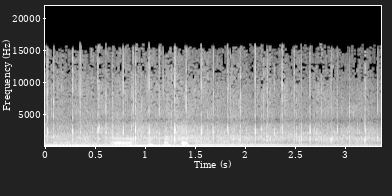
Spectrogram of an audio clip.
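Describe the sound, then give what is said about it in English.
An audience applauds a speaker who has just said he was ordained, with steady, dense clapping that carries through the whole stretch, while a brief voice or whoop rises over it early on. “Getting all these claps”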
